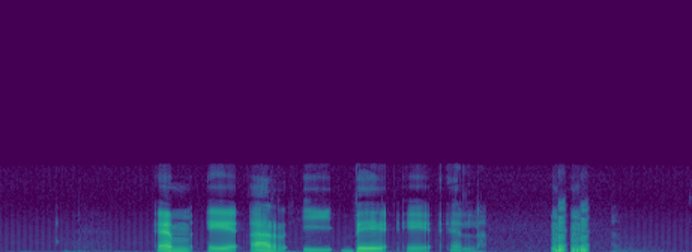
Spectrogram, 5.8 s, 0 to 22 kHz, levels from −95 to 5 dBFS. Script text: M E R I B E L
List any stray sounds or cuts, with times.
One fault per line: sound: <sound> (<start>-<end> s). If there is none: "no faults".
sound: laugh (4.6-4.9 s)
